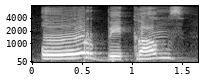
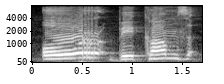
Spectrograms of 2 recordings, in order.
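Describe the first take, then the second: Both takes have the same delivery.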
